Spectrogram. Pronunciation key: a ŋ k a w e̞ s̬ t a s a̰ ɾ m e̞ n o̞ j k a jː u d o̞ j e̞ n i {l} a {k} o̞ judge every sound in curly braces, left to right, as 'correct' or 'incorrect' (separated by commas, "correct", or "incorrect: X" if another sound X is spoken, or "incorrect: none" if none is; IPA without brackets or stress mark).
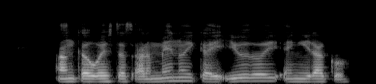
incorrect: ɾ, correct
